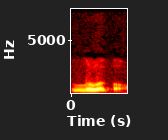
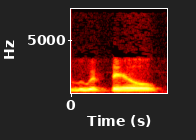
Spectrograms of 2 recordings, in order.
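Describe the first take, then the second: First: The syllables are run together with little mouth movement. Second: Each syllable is said out fully. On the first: The speaker calls it right. "You just kind of let it flow, and it's Louisville" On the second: The speaker calls it wrong. "It's not Louisville"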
